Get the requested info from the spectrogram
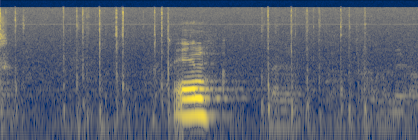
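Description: Laptop keyboard typing: scattered, irregular keystrokes clicking throughout.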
